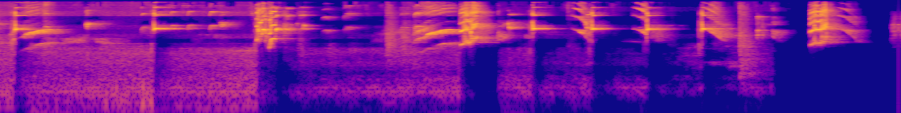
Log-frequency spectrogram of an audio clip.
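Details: Lovebird of the fighter type, used as a lure for other lovebirds. Varied shrill squeaks, rising whistled notes and buzzy chatter come in irregular bursts over a hissy background.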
